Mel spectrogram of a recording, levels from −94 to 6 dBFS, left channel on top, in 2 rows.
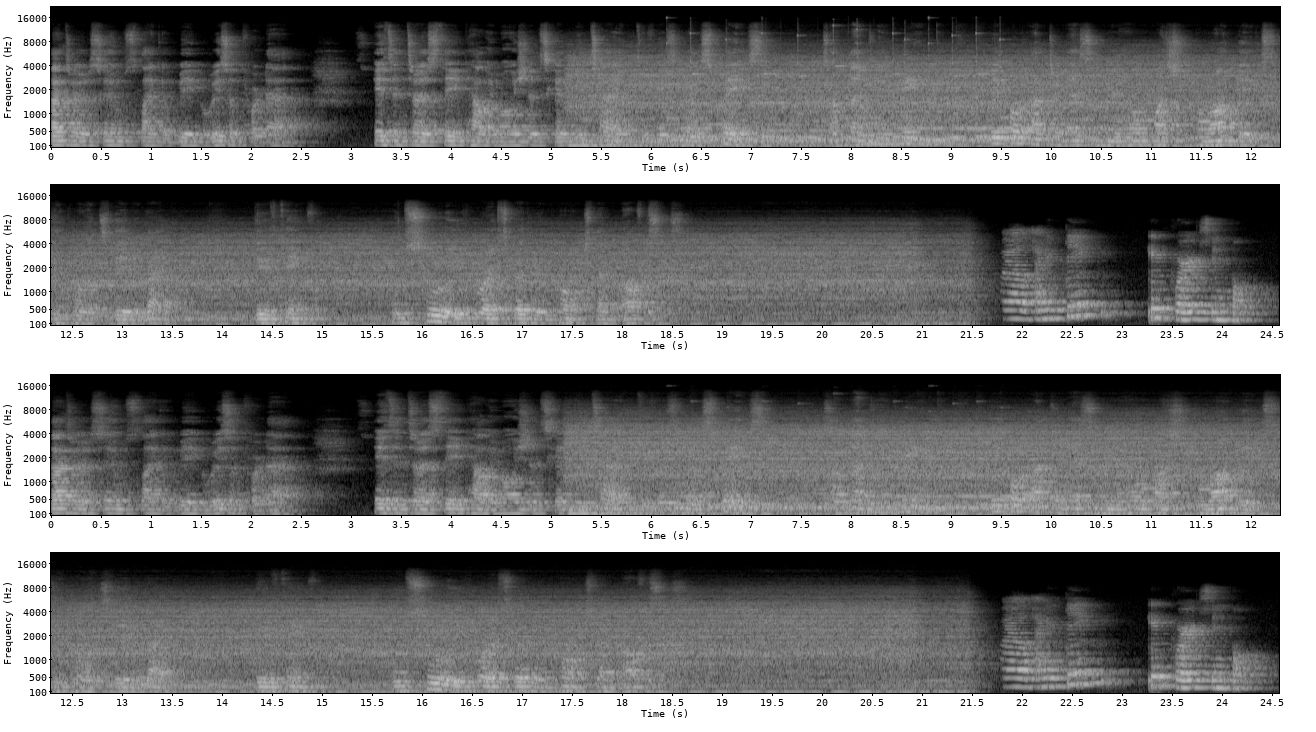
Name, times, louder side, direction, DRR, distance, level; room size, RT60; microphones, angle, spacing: voice 1, 0.0-2.4 2.6-2.9 3.2-7.1 7.7-13.6 13.8-15.0 15.7-18.6, left 1 dB, 55° left, -2 dB, 0.9 m, -29 dB
sound 1, 5.1-21.5, right 1 dB, 30° right, 0.6 m, -31 dB
sound 2, 6.1-11.6, left 4 dB, 80° left, 0.3 m, -35 dB
voice 2, 21.8-22.7 23.3-24.1, equal, 5° left, -5 dB, 0.6 m, -28 dB
3.5 x 2.3 x 4.5 m, 1.0 s
head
